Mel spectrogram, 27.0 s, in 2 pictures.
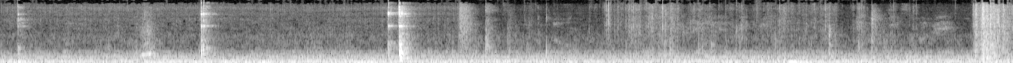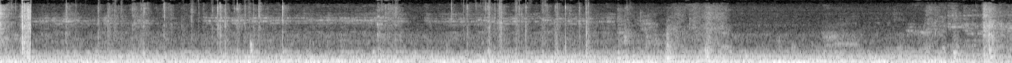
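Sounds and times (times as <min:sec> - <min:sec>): vegetables rustling onto plate: 0:07.8 - 0:12.2, 0:12.9 - 0:17.3.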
